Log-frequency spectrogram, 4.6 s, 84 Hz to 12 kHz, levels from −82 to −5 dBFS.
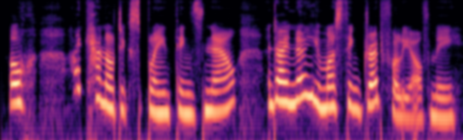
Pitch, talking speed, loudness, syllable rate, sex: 260 Hz, 195 wpm, -18 LUFS, 5.1 syllables/s, female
